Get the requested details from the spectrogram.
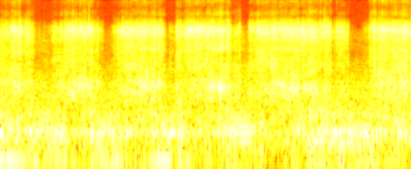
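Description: Fingertips and short nails scratch the plastic pin bristles of a hand-sized, oval white plastic brush. The result is a steady, bright, crackly scratching, mostly in the high range, that briefly dips at intervals between strokes.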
